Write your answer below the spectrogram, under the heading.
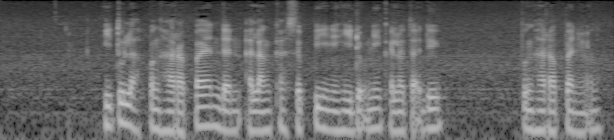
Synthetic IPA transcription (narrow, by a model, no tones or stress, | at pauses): it̪ulahpəŋɦaɾapandana̰laŋkahsəpiɲãɦidʊp̚nĩkalawt̪a̰ʔdə | pəŋɦaɾapanaŋ̰lɔh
